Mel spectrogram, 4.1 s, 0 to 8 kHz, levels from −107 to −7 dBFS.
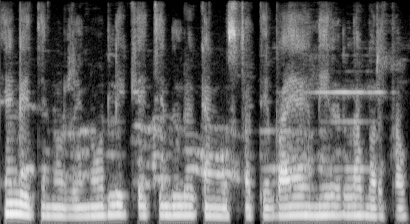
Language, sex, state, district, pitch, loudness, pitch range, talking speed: Kannada, male, Karnataka, Dharwad, 120 Hz, -22 LUFS, 115-125 Hz, 145 wpm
